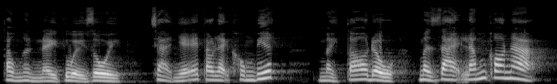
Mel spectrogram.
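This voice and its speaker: A woman's voice: mid-range voice, normal speed, a little mellow, lightly acted. A woman voicing a grieving mother who laments tearfully over her daughter. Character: grieving mother, sobbing and pleading.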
